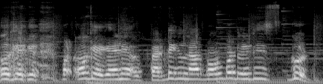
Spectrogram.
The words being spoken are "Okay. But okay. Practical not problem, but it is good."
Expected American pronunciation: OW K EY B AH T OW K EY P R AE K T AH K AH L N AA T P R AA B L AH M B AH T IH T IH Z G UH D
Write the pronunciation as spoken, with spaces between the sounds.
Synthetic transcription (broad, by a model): OW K EY B AH T OW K EY P R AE K T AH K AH L N AA T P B AH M B AH T IH T IH Z G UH D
